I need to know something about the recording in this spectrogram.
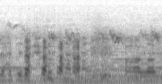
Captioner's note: laughing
